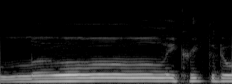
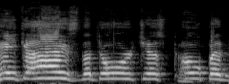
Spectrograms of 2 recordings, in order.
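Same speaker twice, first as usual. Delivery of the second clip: very loud, very high, drawn-out holler; 10 semitones higher, 8 dB louder than usual. Calling out to the group so they can hear, yelling. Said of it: "So I'm yelling".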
